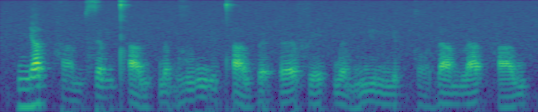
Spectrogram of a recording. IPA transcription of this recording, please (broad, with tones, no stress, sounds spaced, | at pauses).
ɲ a˦˥ t̚ h a̤˨˩ m s ə˧ m t̪ʰ a˧˩ w h w ə̰˧˨ m ɣ u˨˦ ŋ ɨ˧ t̪ʰ a˧˩ w ɓ ə̰ː˧˨ ʔ əː˨˦ f e˨˦ h w ə˧˩ m ɲ ɨ˧ ɲ ə˨˩ t̚ k ɔ̤˨˩ ɗ a˧ m l a˦˥ t̚ h a˨˦ w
